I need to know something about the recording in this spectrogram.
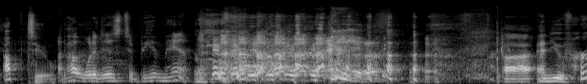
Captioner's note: laughter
